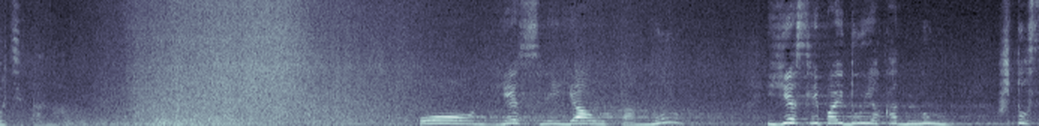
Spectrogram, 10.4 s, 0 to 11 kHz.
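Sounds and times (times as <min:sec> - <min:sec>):
stormy sea with high waves crashing: 0:00.0 - 0:07.8
speech: 0:05.0 - 0:07.0, 0:07.7 - 0:10.3.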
